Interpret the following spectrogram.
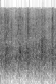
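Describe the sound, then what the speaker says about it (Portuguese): A short, lively burst of audience applause at a business talk, closely packed claps sustained evenly with no speech over them. "E uma salva de palmas aqui."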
